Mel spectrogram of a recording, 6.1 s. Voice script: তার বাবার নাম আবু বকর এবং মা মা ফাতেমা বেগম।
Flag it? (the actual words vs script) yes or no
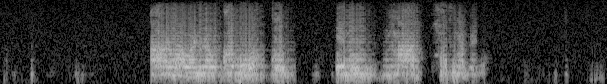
yes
